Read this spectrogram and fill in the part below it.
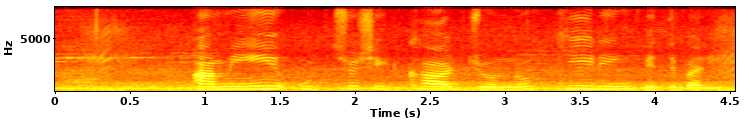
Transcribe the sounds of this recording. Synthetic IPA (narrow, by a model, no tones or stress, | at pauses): amiut̪ːɕoʃikʰːaɾd͡ʑonːokiɾiŋpet̪epaɾi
